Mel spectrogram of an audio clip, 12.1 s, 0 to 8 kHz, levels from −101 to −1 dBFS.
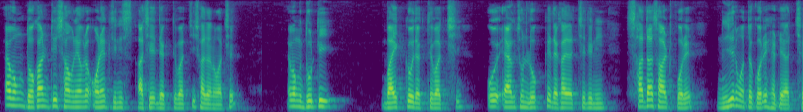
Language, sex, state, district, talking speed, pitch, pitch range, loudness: Bengali, male, West Bengal, Dakshin Dinajpur, 160 wpm, 135 Hz, 125-150 Hz, -25 LUFS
